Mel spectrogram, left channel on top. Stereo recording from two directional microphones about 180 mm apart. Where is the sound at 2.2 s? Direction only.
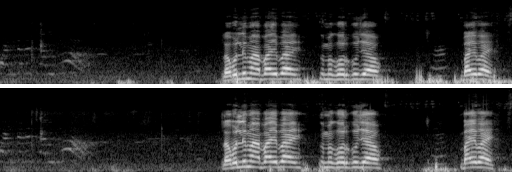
10° left (ahead or behind).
